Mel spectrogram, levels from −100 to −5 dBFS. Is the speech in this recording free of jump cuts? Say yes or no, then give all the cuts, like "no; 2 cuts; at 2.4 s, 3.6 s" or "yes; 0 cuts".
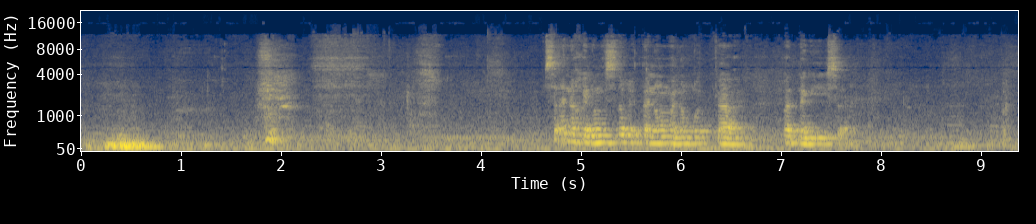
yes; 0 cuts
